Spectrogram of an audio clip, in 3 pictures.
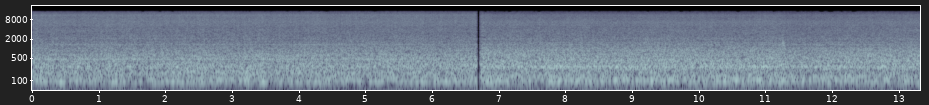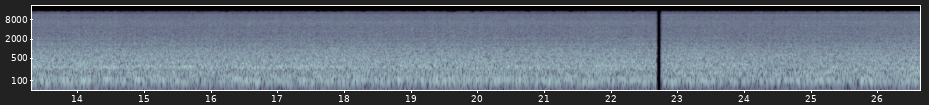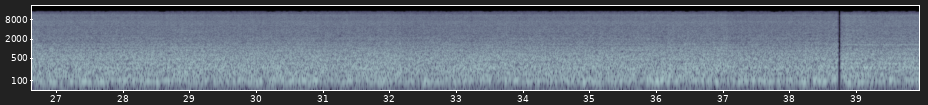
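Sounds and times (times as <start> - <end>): faint steady machine whines: 0.0 - 39.9
loud rushing machine noise: 36.0 - 39.9.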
